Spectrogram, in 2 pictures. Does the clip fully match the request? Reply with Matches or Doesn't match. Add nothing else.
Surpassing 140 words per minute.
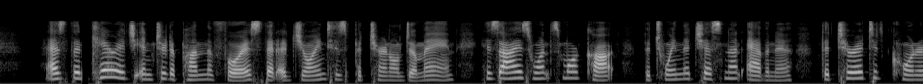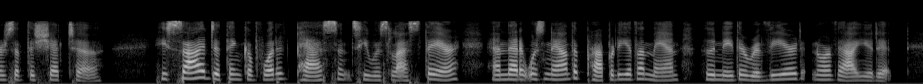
Matches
